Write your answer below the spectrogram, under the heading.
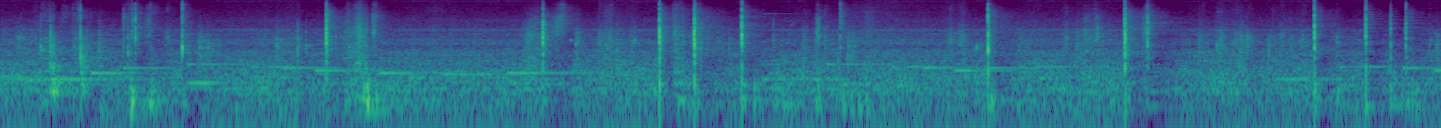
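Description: Irregular sharp taps and clicks, about a dozen, as a small dog paws at an upside-down hard plastic tub and its claws tap a hard floor, over soft background music with a slow stepping melody.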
